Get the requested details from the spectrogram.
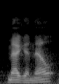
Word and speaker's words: Manganiello: Manganiello.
